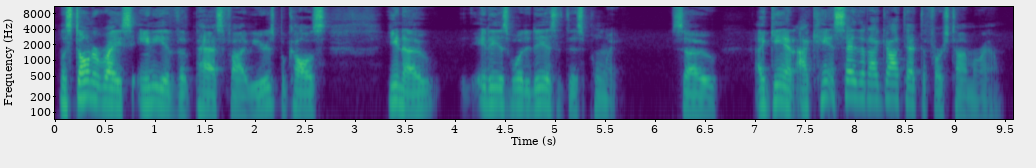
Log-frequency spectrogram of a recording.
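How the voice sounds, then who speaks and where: A man's voice: medium pitch, animated, normal speed. A middle-aged American man hosting a podcast, talking about film in a casual, emphatic, conversational way. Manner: emphatic, conversational, addresses listener as "dude". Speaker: podcast host.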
